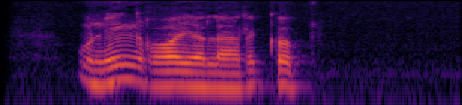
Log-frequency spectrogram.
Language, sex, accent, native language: Uzbek, male, Toshkent shahri, Uzbek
